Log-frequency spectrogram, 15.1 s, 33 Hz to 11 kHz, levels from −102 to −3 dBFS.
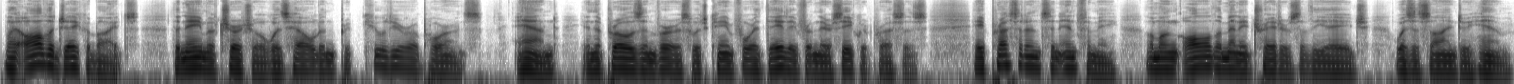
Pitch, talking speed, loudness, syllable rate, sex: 90 Hz, 170 wpm, -19 LUFS, 5.2 syllables/s, male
